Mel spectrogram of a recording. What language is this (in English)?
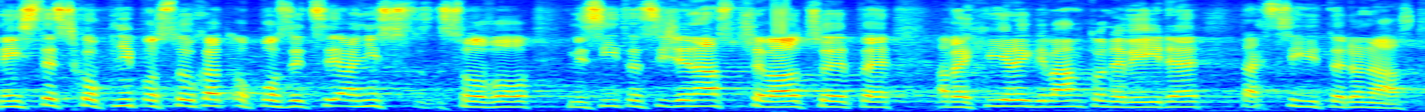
Czech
